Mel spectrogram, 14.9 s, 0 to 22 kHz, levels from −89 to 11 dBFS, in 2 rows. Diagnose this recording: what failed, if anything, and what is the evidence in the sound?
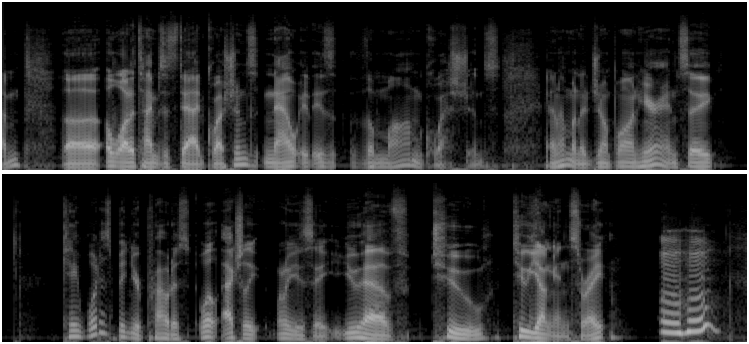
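Nothing failed here; I listened through the speech recording and found no point where any stage of the chain audibly went wrong.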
